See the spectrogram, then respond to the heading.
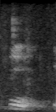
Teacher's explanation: ओ जो वर्ण है इसका उच्चारण स्थान कंठ और ओष्ठ होता है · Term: कंठोष्ठ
